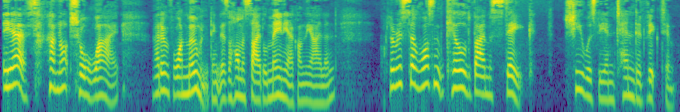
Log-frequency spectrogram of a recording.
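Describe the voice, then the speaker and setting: An actress plays a reasonable, watchful British woman in a radio drama. Her voice sits fairly low and she speaks in a measured, thoughtful way, recorded close and dry. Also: animated, no room sound, natural voice. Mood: firm. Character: composed, observant woman, quietly probing and reasonable. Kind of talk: full-cast radio drama dialogue.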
